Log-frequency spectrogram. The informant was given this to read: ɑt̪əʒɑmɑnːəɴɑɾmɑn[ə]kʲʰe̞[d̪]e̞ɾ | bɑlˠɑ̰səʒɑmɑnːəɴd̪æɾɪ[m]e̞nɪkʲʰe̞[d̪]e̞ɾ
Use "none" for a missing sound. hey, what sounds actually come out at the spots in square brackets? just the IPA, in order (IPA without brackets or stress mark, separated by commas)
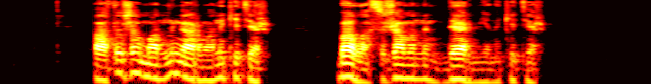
ə, t̪, m, t̪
